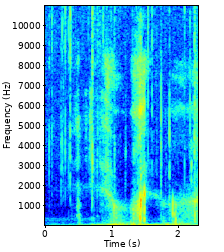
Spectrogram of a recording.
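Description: crackling campfire

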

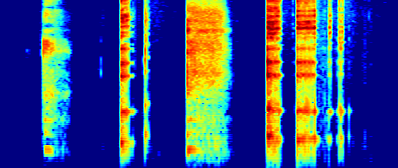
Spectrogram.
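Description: woman burping

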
